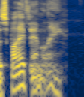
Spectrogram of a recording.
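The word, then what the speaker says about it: Spy × Family: I'm not familiar with the Spy Family. – If you spell it out, it's Spy X Family, but you don't pronounce the X, and it's a manga anime.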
